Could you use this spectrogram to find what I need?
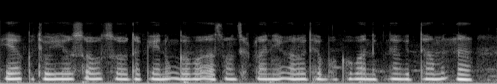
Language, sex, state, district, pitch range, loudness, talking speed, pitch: Garo, female, Meghalaya, West Garo Hills, 240-255 Hz, -16 LUFS, 110 wpm, 245 Hz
